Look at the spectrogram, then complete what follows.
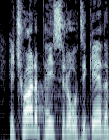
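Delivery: quick anxious storytelling; urgent narration. Acted. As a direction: rush the line as panic builds. Hurried narration inside the story.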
